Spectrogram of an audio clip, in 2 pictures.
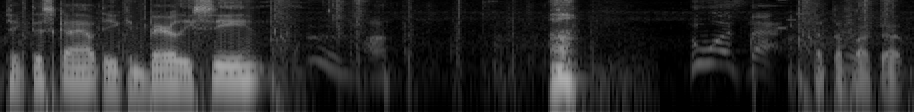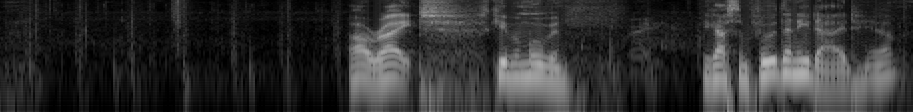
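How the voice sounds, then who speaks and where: A man in his thirties offers casual, profane, rambling commentary while streaming a game live. His mid-range voice is dark in tone, with a measured pace and long pauses, and the recording is dry.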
